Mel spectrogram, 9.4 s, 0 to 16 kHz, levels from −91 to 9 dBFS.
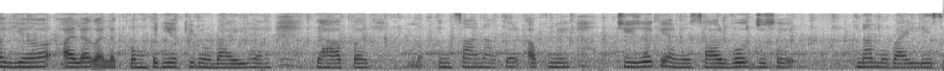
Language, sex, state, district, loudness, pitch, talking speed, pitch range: Hindi, female, Uttar Pradesh, Jyotiba Phule Nagar, -17 LUFS, 215 Hz, 145 wpm, 205-225 Hz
